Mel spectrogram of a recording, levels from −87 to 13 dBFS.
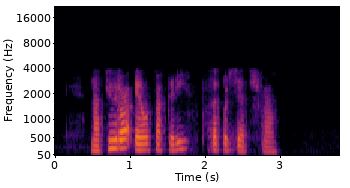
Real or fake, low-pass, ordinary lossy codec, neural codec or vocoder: fake; 7.2 kHz; AAC, 16 kbps; autoencoder, 22.05 kHz, a latent of 192 numbers a frame, VITS, trained on one speaker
